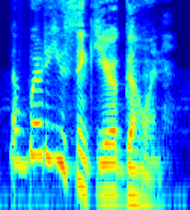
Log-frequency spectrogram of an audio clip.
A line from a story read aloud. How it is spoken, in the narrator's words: the daughter angrily says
